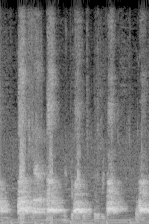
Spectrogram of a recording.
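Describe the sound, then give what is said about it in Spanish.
A white dog named Dalí barks about five times in a steady, evenly spaced rhythm, each bark loud, with no talking in between. “Un perro blanco heterosexual.”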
